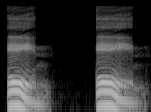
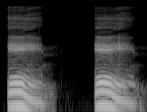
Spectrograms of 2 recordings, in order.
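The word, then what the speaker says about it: ἦν: We have eta and nu. Ein, ein. You can hear my pitch rise and fall. Ein, ein.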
